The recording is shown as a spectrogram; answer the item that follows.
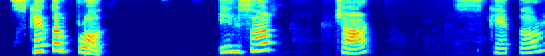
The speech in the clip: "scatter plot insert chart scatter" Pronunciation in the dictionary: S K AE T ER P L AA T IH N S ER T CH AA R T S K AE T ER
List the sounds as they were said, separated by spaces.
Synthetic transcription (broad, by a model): S K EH T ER P L AA T IH N S ER T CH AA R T S K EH T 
